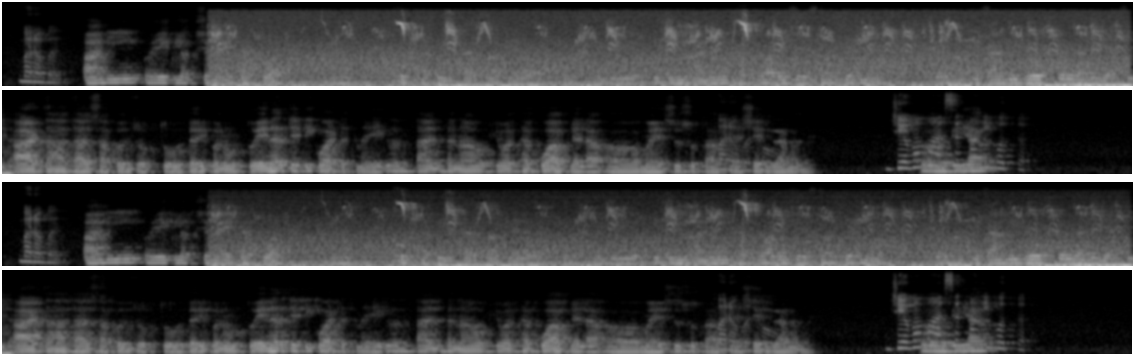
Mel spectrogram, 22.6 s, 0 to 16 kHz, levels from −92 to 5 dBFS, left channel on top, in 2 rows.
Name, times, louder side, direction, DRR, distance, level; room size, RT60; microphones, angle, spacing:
voice 1, 0.2-0.6 3.9-4.3 18.4-19.2 20.1-21.5, right 1 dB, 10° right, 6 dB, 1.4 m, -49 dB
voice 2, 0.8-2.8 3.3-3.5 4.0-8.9 9.3-19.3 20.5-21.2, equal, 15° left, 0 dB, 2.6 m, -39 dB
sound 1, 2.0-11.3, left 2 dB, 30° left, 0.8 m, -32 dB
21.5 x 17.5 x 2.4 m, 0.30 s
head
